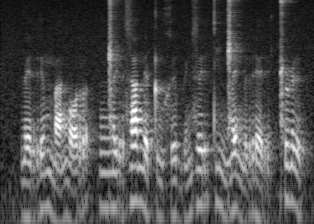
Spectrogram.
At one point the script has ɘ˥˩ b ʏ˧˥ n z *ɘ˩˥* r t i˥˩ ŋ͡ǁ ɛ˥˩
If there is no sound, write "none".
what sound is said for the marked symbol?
ɘ˥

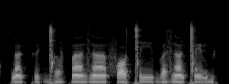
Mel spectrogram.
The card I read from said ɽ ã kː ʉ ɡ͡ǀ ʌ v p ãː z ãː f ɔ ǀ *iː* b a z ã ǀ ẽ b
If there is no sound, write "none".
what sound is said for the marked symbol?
iː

